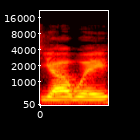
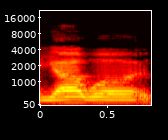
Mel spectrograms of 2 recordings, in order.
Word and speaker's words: Yahweh: h w h uh some pronounce yahweh some pronounce jehovah or jehovah some say yahweh there's different pronunciations i say yahuwah yahuwah and it's all just uh you know it's all just variation of pronunciations you know there's uh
